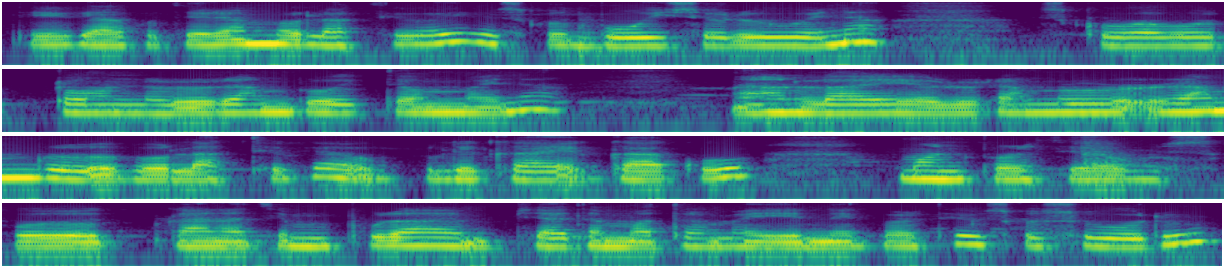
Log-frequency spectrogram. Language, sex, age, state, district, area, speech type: Nepali, female, 30-45, West Bengal, Jalpaiguri, rural, spontaneous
